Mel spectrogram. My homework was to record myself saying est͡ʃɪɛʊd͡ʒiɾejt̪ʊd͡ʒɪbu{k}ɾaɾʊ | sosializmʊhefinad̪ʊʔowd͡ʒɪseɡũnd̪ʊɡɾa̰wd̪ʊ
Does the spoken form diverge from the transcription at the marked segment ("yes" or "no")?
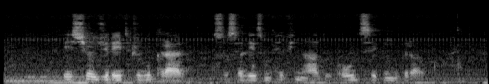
no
